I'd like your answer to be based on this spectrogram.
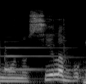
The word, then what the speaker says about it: monossílabo: Quando ela está acentuada como em monossílabo, eu sei que a sílaba mais forte é si, esse SI ali, né?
